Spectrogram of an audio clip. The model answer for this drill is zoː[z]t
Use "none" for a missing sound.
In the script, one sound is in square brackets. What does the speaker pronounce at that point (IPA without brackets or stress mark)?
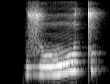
none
